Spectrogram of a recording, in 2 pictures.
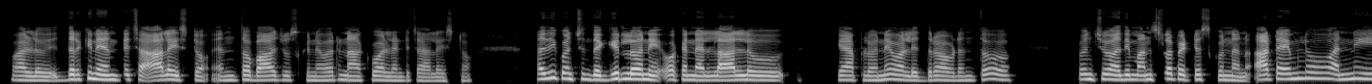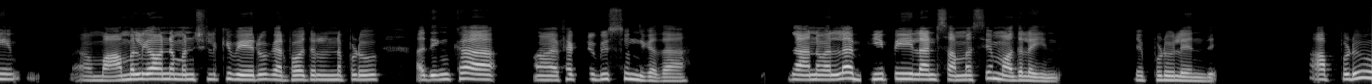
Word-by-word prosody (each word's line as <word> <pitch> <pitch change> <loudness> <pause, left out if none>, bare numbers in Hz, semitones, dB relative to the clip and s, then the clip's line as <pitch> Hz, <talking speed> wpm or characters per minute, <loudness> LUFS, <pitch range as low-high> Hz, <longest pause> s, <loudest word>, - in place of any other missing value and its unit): వాళ్ళు 195 -2 +1 0.2
ఇద్దరికి 230 +7 +2
నేనంటే 220 0 +3
చాలా 200 +4 +3
ఇష్టం. 200 -2 -6 0.2
ఎంతో 200 +2 -2
బా 195 - +4 0.2
చూసుకునేవారు, 195 +1 -5
నాకు 190 0 -4
వాళ్ళంటే 185 -2 -3
చాలా 170 0 -5
ఇష్టం. 170 +1 -14 0.7
అది 260 +4 +5
కొంచెం 255 -1 +1
దగ్గరలోనే 240 0 +5 0.2
ఒక 215 - -5 0.2
నెళ్ళాళ్ళు 195 +2 +4 0.9
గ్యాప్‌లోనే 205 +1 -1
వాళ్ళిద్దరూ 195 -1 -1
అవడంతో 190 +5 -4 0.9
కొంచెం 240 0 0
అది 225 +1 +3
మనసులో 230 +4 +1
పెట్టేసుకున్నాను. 210 -4 -1 0.2
ఆ - - +7
టైంలో 265 +3 +3 0.2
అన్నీ, 255 +3 +1 0.9
ఆహ్, 190 -1 -8
మామూలుగా 235 +7 +3
ఉన్న 245 - +2
మనుషులకి 235 +2 -4
వేరు 220 +1 +2
గర్భవతులున్నప్పుడు 215 +1 -2 0.6
అదింకా 235 +5 0 0.7
ఆ - - -2 0.2
ఎఫెక్ట్ 230 +3 -5
చూపిస్తుంది 240 -1 -2
కదా! 165 0 -4 1.2
దానివల్ల 225 +1 +2 0.2
బీపీలాంటి 240 -2 +1
సమస్య 210 +5 -3 0.2
మొదలైింది, 180 -6 -1 0.8
ఎప్పుడూ 200 +1 -3
లేంది. 165 -2 -3 1.1
అప్పుడు 240 +3 -2
215 Hz, 100 wpm, -19 LUFS, 195-235 Hz, 1.2 s, ఆ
